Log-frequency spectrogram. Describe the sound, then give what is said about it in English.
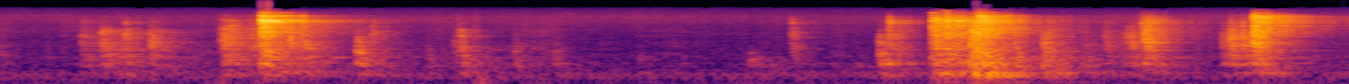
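A door opens with a string of wooden creaks, rattles and clunks, the loudest bursts near the end, with no one speaking. “She is just outside the door.”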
